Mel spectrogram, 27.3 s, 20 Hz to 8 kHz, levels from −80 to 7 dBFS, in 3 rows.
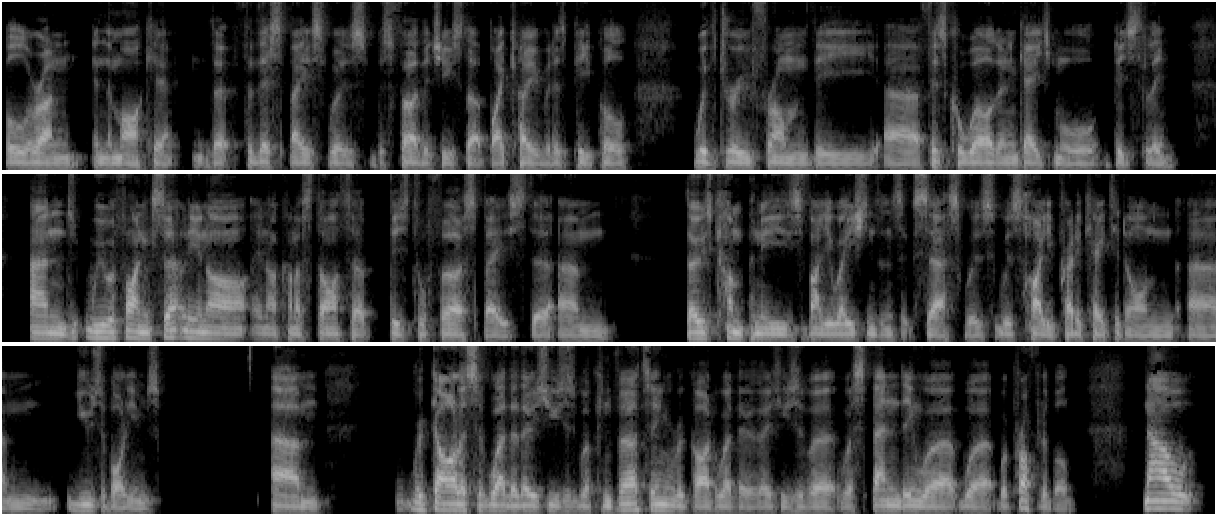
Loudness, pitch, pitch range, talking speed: -27 LUFS, 85 Hz, 80-95 Hz, 170 wpm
